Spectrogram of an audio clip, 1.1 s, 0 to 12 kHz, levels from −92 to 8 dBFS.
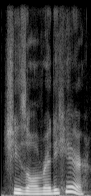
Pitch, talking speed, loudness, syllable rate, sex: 195 Hz, 160 wpm, -13 LUFS, 6.0 syllables/s, female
